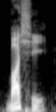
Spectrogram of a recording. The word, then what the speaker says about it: Basi: But this track is featuring Japanese MC, big Japanese MC, Bashi, which is spelled Basi, and who's a really prominent figure in the Japanese hip hop community.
